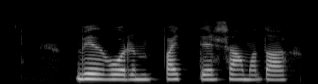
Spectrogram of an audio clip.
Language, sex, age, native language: Icelandic, male, 10, Icelandic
